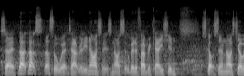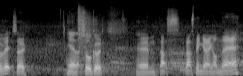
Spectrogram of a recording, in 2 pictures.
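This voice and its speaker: Male fabricator, casual build update, halting delivery, faint workshop noise behind. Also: medium pitch. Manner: halting, restarts often, plain technical talk. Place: indoor car workshop.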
